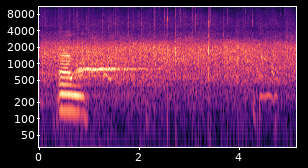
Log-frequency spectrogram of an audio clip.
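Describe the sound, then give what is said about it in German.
A short burst of audience applause for four people who agreed to share their personal stories about the Holy Spirit; dense steady clapping that stays fairly even in loudness for several seconds, with a brief voice-like tone and a bit of crowd noise mixed in. “Ich möchte einen kurzen Applaus geben, dass ihr da bereit sind.”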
